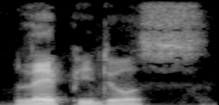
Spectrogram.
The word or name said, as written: Lepidus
